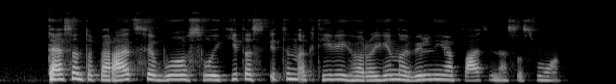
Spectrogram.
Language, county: Lithuanian, Vilnius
